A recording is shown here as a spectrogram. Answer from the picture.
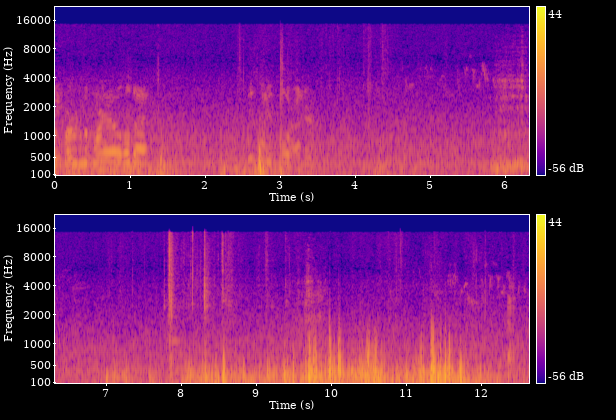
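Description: Rocks and boards being shifted by hand on rough ground: a few sharp knocks about eight seconds in, then busy scraping and clattering, with brief indistinct talk at the start.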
